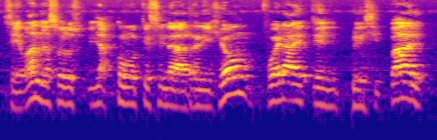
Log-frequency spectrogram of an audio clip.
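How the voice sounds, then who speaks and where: A man's voice: on the high side, normal speed, over a noisy crowd. Argumentative man in an echoey room. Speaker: panelist. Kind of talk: casual discussion. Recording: echoey room with faint background noise.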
